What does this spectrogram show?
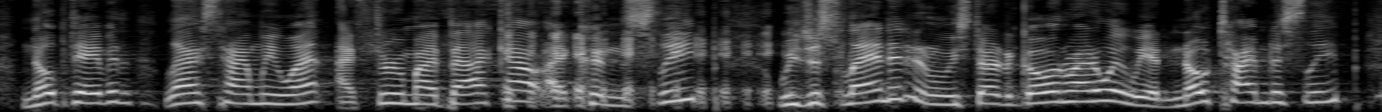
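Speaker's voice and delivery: high, complaining mock whine; whiny Jason. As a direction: whine like a grumpy travel buddy. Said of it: "I know he's gonna go".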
